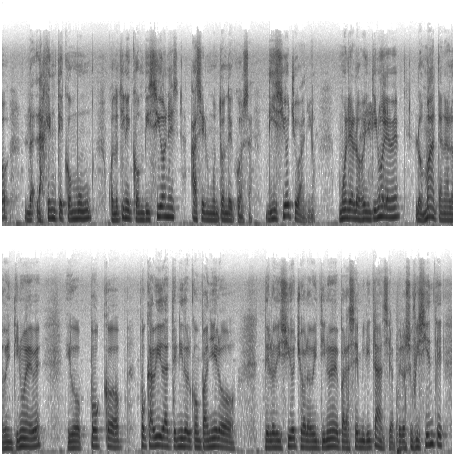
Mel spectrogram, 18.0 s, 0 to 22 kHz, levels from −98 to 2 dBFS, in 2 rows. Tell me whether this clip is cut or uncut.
uncut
